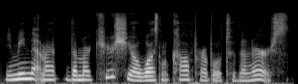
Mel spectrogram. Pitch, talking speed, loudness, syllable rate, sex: 215 Hz, 200 wpm, -17 LUFS, 5.7 syllables/s, female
